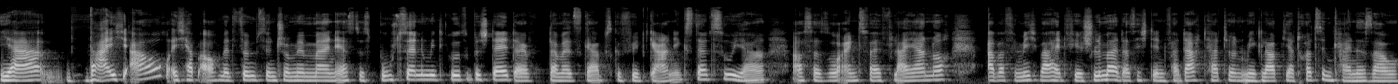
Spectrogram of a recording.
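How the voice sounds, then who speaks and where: This woman has an ordinary speaking voice, medium in pitch, delivered at a moderate pace with fairly even intonation. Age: 20s. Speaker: content creator and model with chronic illness. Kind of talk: casual interview.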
